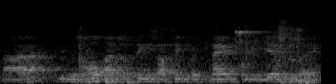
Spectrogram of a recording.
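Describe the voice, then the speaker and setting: A man's voice: medium pitch, steady tone. Older South African man preaching in an echoey church. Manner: earnest, halting, with frequent restarts. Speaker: visiting preacher. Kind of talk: sermon with prayer. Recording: very echoey church from a distant mic with room noise.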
